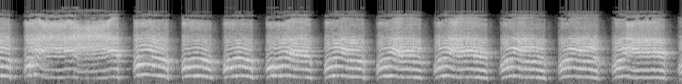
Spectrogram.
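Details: Newborn baby crying from a sound-effect recording: loud, rhythmic repeated wails, about eleven bursts separated by brief breaths.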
